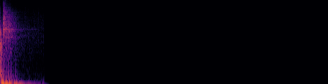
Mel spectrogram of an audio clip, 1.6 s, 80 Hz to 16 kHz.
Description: Havoc Kick 13.wav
